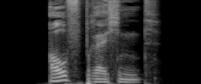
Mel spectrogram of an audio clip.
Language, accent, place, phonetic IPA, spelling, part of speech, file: German, Germany, Berlin, [ˈaʊ̯fˌbʁɛçn̩t], aufbrechend, verb, De-aufbrechend.ogg
- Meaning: present participle of aufbrechen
